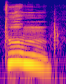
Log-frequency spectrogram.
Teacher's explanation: تا پہ ہونٹ گول، میم پہ ان رول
